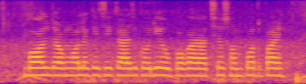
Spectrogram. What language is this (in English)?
Bangla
